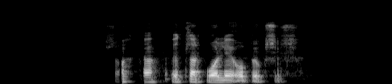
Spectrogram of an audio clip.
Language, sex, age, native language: Icelandic, male, 40-49, Icelandic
